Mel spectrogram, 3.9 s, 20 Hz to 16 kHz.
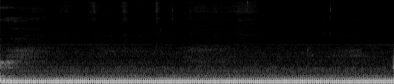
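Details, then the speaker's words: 2000 Ford Focus 1.4 with big exhaust pipe, cold start after cleaning the idle control valve for a hunting idle: even fast low rumble, steady deep hum, no misses, raised idle on choke while warming. "let's get a bit of gas let's take them up a little bit 200 2,000 there go now she's on choke so what I'll do I can either leave it here"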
